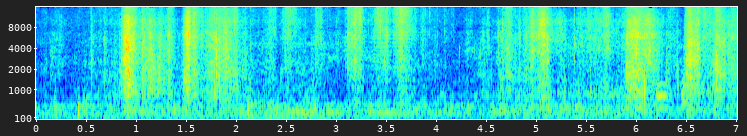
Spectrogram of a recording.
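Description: Chickens scratching and pecking through dry fallen leaves and grass: irregular crackling rustles, with sharper ones about a second in and again around six seconds.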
